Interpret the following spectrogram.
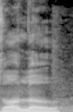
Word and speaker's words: Zoro: Zolo but in reality even in Japanese the pronunciation of zoro's name comes out as Zolo so one can say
